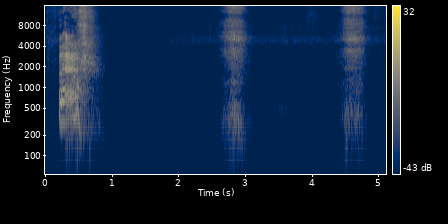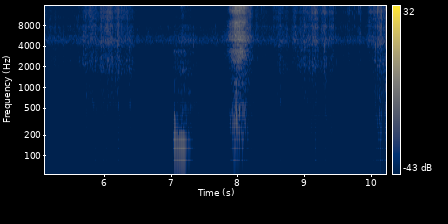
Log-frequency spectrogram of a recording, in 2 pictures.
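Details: Strong wet sneeze followed by several softer sneezes and sniffs, about six bursts with pauses; desperate wet sneezing with a snotty nose-blow.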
